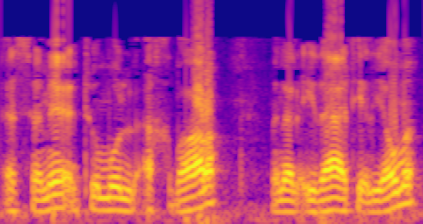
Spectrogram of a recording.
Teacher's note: we're going to add a dhamma because of iltiqa sakinain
